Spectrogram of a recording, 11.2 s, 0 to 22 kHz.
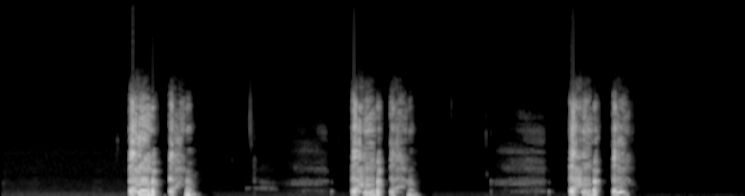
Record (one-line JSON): {"three_cough_length": "11.2 s", "three_cough_amplitude": 29506, "three_cough_signal_mean_std_ratio": 0.3, "survey_phase": "beta (2021-08-13 to 2022-03-07)", "age": "18-44", "gender": "Female", "wearing_mask": "No", "symptom_sore_throat": true, "smoker_status": "Never smoked", "respiratory_condition_asthma": false, "respiratory_condition_other": false, "recruitment_source": "Test and Trace", "submission_delay": "2 days", "covid_test_result": "Positive", "covid_test_method": "RT-qPCR", "covid_ct_value": 26.1, "covid_ct_gene": "N gene"}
